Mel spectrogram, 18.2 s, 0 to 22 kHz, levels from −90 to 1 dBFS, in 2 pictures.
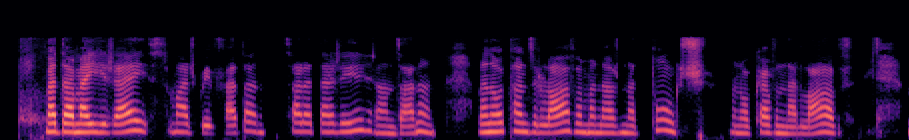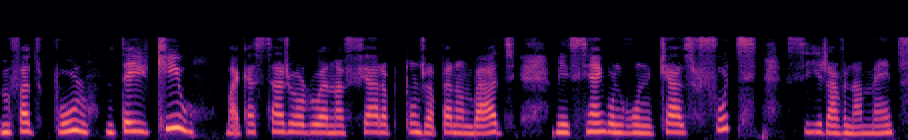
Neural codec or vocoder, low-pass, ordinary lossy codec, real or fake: codec, 16 kHz, 2 kbps, X-Codec, HuBERT features, trained on LibriSpeech; 7.2 kHz; MP3, 48 kbps; fake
